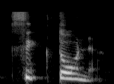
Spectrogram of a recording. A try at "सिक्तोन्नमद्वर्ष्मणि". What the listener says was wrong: Ik, and it's not just a ta, it is a ik and a ta combined.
